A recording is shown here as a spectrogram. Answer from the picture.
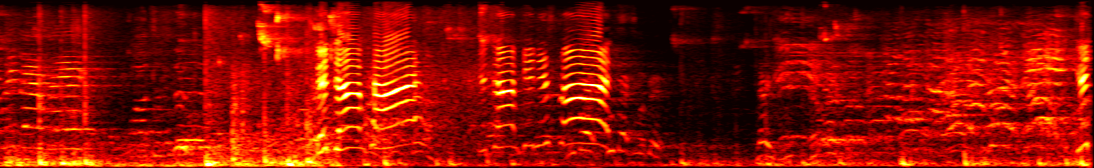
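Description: A basketball bouncing on a hardwood gym floor, with short, high-pitched shouts ringing in the hall.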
